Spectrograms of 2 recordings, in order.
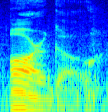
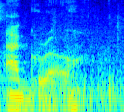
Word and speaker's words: Agro: time a lot of people thought it was Argo. I think it's been established that it's aggro and it is indeed aggro here in these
